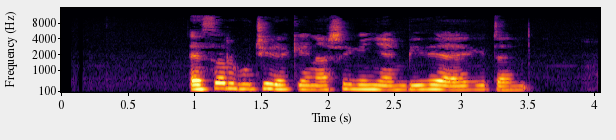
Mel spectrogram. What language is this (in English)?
Basque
